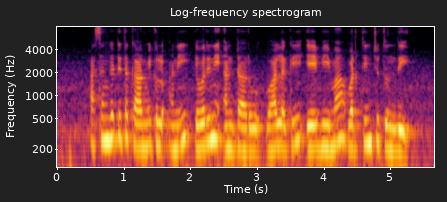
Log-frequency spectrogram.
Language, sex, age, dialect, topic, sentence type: Telugu, female, 25-30, Central/Coastal, banking, question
